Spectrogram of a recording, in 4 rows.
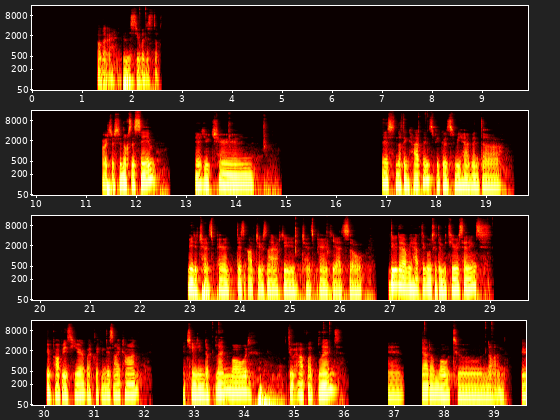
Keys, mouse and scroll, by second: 2.2 ctrl+shift+click, 5.4-6.0 scroll down 5, 6.9 click, 9.0-9.9 scroll up 5, 13.3-13.9 scroll up 4, 13.9 middle click, 14.8-15.1 scroll up 1, 15.9 click, 20.3 click, 22.7 click, 25.1 middle click, 26.0-27.2 scroll down 2, 28.9 click, 33.4 click, 37.5 click.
